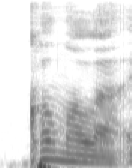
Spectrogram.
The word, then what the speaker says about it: Kamala: Bien, vamos a darle porque ahí ella dice Kamala, ella dice cómo se pronuncia.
